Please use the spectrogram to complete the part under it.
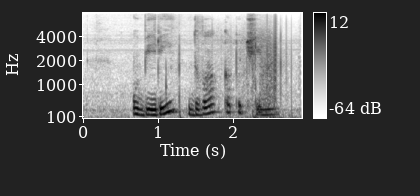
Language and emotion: Russian, neutral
